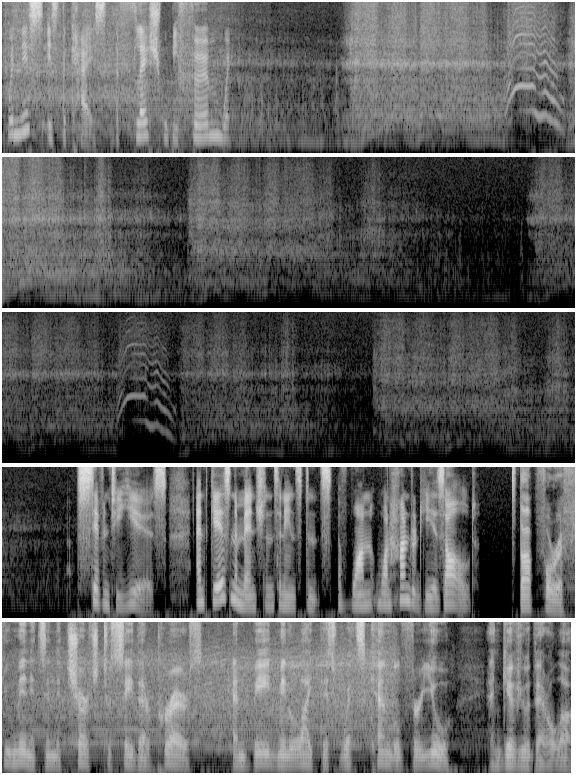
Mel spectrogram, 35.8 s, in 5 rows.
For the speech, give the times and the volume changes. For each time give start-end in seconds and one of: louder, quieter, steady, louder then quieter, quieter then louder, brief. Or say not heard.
0.1-2.9 brief
22.4-35.7 steady.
